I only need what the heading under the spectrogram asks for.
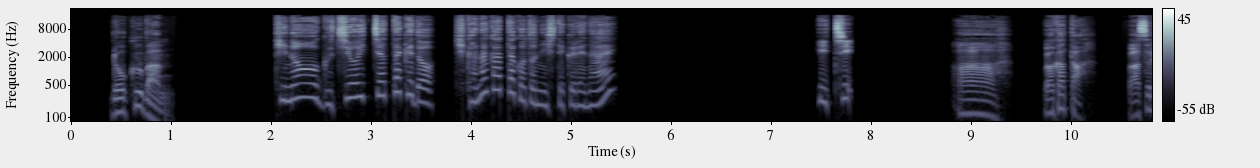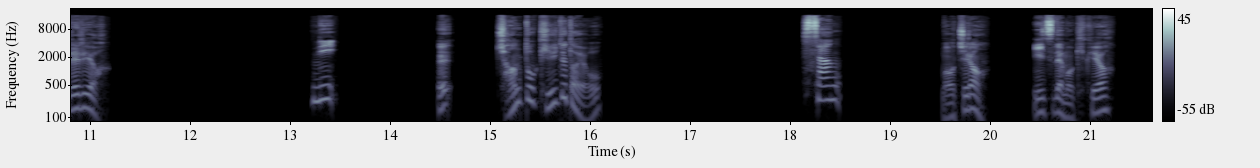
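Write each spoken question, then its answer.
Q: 昨日愚痴を言っちゃったけど聞かなかったことにしてくれない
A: 1: ああ、わかった。忘れるよ。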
